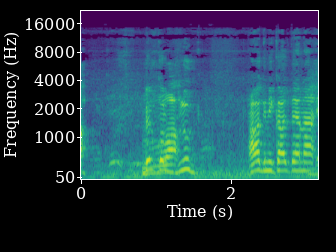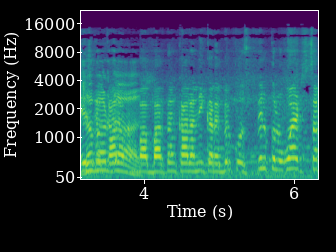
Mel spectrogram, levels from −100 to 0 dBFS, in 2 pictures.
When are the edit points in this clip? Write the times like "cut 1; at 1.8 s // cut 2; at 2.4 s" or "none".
none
